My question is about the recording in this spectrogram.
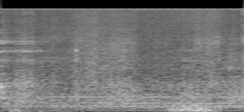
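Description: Low rumble and rustle of movement noise, an arm and sleeve moving close to the microphone, swelling near the end.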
